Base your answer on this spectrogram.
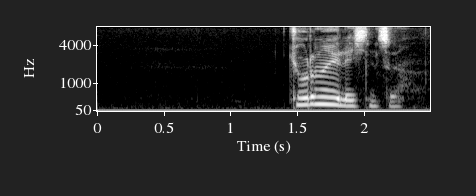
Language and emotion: Russian, neutral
